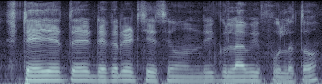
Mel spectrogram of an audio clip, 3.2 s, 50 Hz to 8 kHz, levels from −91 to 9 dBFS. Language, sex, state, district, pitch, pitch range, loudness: Telugu, male, Telangana, Adilabad, 120 Hz, 115-130 Hz, -18 LUFS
